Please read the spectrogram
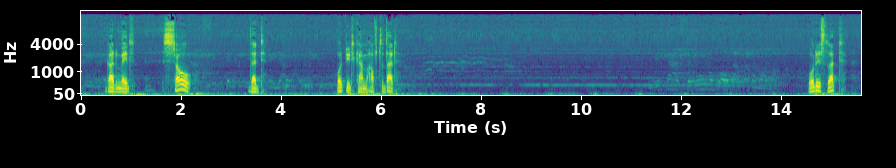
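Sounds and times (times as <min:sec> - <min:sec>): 
constant noisy background: 0:00.0 - 0:15.5
speech: 0:00.5 - 0:02.3, 0:03.4 - 0:03.7, 0:05.1 - 0:06.4, 0:14.6 - 0:15.3
wolf howling: 0:06.1 - 0:12.6.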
